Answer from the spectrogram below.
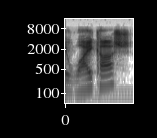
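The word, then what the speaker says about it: waykāš: So the fact that some speakers say waikash, waikash, W-A-Y, K, long A, S wedge, waikash, that is very unusual in some dialects. In most dialects of New Chanelth, you do not find the sequence I, which is written A-Y.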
